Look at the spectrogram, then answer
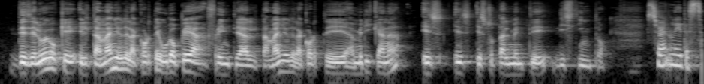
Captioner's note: speaking spanish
